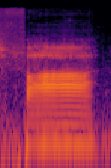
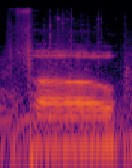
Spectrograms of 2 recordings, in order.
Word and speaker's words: pho: Some people say you should pronounce it pha. Some people say you should pronounce it pho. I think it's pronounced pho.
